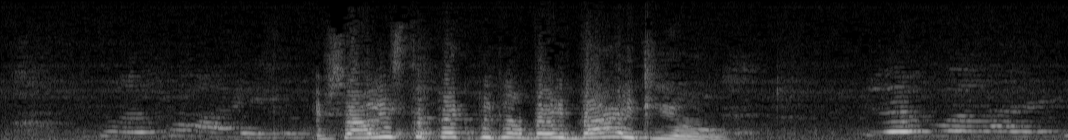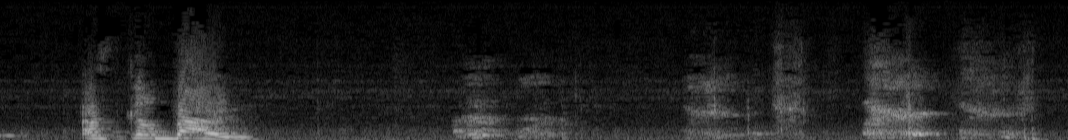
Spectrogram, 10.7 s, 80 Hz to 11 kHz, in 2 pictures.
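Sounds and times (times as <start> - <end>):
speech: 1.2 - 3.8, 5.8 - 6.7
person coughing roughly: 7.6 - 8.2, 8.8 - 10.6.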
